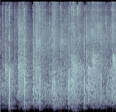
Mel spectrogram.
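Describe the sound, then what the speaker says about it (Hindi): A student audience at a school session claps in quick, uneven bursts of sharp hand claps, moderately loud and fairly close throughout. "तालियां मारने से कुछ नहीं होगा"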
